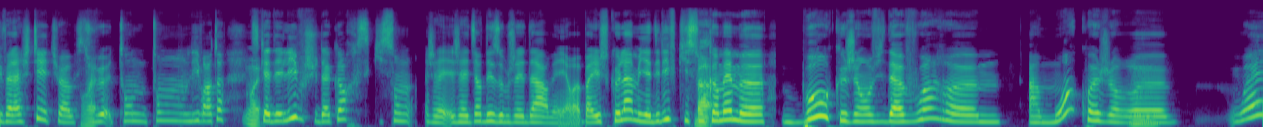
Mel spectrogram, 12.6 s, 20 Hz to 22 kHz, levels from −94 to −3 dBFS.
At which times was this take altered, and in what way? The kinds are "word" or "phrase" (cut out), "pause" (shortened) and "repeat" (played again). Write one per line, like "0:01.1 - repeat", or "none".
0:04.2 - pause
0:07.7 - pause
0:10.2 - pause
